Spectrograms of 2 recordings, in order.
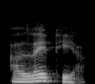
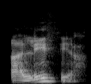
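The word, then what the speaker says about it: ἀλήθεια: The stressor is on the second syllable, the All right. So, althia, althia althia, bravo.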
